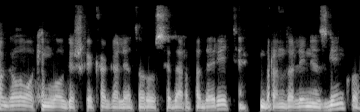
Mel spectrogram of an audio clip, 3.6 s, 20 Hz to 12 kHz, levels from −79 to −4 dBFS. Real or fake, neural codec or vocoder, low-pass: real; none; 9.9 kHz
